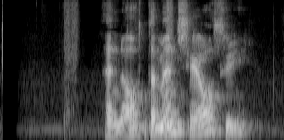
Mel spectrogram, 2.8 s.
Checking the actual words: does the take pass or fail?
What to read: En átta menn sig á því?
pass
